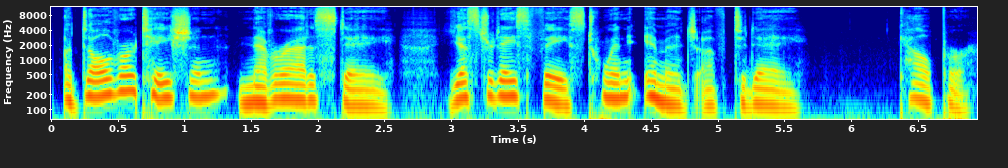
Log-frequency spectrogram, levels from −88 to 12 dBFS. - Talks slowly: Yes, slow, 130 wpm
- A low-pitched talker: No, medium, 155 Hz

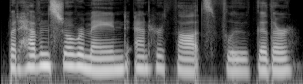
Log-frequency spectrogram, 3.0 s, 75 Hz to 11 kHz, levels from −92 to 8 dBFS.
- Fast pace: No, average, 180 wpm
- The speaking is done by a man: No, female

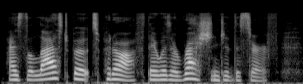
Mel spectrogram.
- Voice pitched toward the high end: Yes, high, 215 Hz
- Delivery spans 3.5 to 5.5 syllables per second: No, 5.7 syllables/s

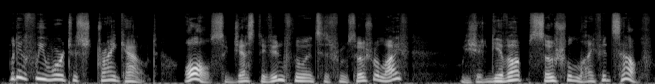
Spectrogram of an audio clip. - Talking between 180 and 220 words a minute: Yes, average, 185 wpm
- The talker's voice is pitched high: No, medium, 160 Hz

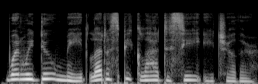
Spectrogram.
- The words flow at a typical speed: No, fast, 280 wpm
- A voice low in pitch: No, high, 190 Hz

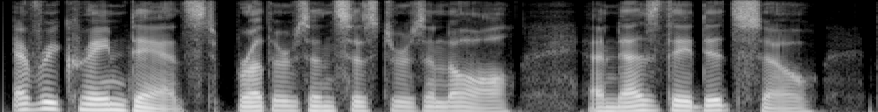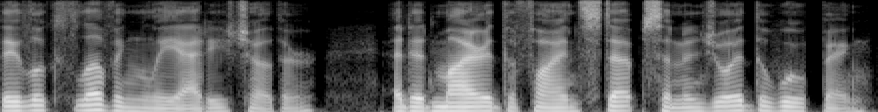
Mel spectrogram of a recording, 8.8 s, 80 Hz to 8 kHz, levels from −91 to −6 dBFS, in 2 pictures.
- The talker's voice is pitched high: No, low, 110 Hz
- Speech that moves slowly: No, average, 190 wpm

